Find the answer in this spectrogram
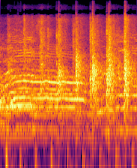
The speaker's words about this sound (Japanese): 拍手で ありがとうございます。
